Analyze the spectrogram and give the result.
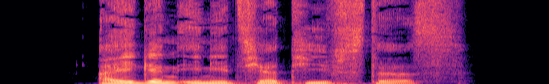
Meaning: strong/mixed nominative/accusative neuter singular superlative degree of eigeninitiativ
- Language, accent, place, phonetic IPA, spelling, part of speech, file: German, Germany, Berlin, [ˈaɪ̯ɡn̩ʔinit͡si̯aˌtiːfstəs], eigeninitiativstes, adjective, De-eigeninitiativstes.ogg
